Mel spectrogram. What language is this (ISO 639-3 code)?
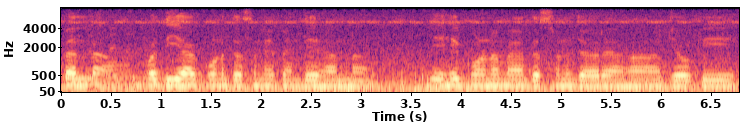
pan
